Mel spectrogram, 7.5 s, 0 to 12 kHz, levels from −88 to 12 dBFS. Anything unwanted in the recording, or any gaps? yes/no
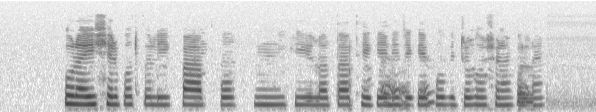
no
